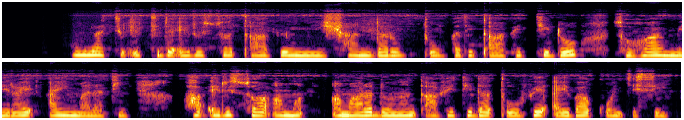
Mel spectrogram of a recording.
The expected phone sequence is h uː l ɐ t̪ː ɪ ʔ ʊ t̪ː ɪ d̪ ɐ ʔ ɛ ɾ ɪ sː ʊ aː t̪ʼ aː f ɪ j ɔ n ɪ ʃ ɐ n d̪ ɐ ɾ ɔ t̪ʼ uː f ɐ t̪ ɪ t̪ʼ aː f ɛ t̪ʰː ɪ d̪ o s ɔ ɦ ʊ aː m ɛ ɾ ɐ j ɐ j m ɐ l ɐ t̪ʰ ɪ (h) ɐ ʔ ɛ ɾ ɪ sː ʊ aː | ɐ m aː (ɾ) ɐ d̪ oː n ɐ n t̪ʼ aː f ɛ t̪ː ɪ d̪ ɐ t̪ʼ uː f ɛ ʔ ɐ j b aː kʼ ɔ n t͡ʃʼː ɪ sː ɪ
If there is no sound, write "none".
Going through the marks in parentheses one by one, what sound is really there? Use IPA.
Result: h, ɾ

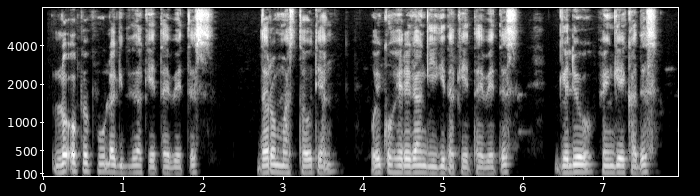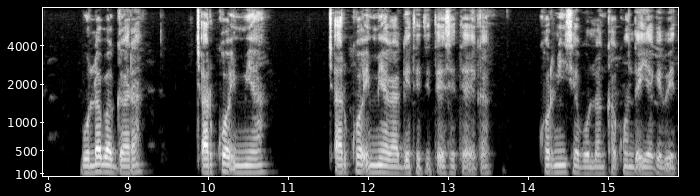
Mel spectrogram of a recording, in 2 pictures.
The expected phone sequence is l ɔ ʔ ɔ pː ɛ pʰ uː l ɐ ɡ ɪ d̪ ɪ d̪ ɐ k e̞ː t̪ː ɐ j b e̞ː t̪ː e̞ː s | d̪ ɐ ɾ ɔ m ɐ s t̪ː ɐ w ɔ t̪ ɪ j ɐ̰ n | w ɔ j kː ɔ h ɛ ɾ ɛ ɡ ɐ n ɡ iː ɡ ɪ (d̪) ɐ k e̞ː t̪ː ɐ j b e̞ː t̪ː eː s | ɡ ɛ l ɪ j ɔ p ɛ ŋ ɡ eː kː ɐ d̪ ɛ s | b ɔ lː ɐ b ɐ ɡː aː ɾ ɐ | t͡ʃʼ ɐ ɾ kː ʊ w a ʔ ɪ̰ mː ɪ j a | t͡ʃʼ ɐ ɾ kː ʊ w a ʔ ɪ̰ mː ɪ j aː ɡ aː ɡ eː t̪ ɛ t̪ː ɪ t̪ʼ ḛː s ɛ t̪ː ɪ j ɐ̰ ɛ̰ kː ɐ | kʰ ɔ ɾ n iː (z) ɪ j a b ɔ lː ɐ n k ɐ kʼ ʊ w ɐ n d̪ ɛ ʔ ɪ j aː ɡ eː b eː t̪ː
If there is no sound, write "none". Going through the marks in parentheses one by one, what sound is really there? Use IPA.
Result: d̪, s

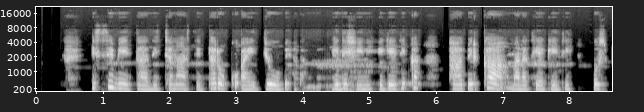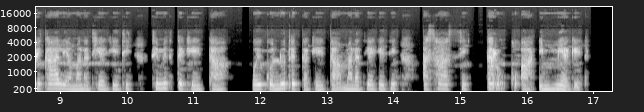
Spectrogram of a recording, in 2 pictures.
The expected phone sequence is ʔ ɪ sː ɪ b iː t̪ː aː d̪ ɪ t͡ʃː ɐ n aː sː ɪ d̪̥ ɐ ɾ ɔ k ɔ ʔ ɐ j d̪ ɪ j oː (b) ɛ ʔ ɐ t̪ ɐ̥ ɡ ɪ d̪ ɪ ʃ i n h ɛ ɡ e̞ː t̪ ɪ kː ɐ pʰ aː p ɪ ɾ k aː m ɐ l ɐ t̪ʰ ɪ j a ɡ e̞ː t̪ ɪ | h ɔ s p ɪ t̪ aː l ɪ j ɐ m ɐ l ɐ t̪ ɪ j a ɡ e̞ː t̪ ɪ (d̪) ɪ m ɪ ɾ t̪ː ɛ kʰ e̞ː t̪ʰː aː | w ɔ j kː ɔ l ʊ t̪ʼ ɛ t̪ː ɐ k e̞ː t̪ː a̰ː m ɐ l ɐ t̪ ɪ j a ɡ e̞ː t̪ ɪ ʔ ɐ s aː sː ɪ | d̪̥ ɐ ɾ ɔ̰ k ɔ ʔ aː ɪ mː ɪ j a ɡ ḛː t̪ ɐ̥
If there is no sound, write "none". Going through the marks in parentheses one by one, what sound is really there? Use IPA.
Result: b, t̪

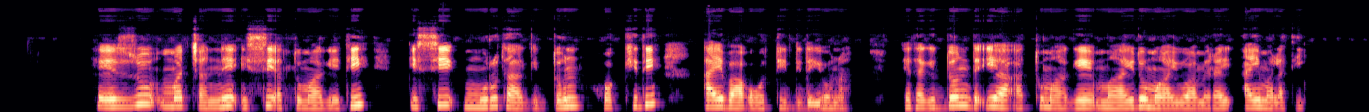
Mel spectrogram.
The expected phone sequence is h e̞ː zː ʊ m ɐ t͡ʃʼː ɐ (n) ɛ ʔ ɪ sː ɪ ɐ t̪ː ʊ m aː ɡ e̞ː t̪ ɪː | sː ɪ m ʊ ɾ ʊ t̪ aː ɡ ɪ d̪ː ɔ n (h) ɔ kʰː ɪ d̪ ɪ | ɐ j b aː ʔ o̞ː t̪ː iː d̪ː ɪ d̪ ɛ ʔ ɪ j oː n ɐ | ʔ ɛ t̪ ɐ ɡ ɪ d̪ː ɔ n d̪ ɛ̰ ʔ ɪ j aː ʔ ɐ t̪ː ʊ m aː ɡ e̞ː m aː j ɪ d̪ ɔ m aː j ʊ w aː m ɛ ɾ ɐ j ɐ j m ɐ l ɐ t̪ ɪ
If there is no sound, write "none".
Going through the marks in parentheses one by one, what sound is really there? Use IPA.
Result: nː, h

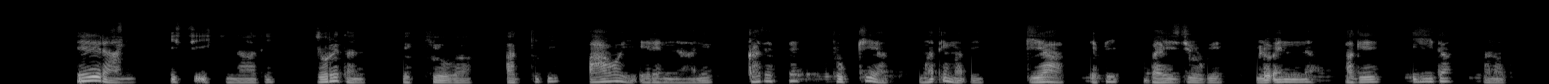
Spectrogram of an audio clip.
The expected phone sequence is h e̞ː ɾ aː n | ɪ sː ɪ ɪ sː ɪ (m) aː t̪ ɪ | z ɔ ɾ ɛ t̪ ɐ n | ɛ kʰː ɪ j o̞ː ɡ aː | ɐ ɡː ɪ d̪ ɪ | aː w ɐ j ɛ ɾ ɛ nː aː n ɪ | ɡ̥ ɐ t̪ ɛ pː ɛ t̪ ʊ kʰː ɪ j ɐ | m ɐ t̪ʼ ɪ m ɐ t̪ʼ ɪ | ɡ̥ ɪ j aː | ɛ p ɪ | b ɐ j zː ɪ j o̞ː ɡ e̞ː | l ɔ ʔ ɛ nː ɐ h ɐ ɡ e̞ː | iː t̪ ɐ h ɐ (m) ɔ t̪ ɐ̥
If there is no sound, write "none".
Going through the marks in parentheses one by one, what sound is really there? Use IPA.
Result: n, n

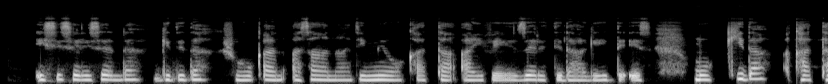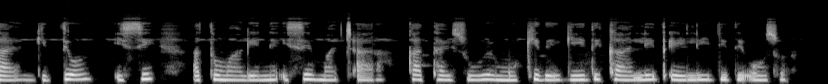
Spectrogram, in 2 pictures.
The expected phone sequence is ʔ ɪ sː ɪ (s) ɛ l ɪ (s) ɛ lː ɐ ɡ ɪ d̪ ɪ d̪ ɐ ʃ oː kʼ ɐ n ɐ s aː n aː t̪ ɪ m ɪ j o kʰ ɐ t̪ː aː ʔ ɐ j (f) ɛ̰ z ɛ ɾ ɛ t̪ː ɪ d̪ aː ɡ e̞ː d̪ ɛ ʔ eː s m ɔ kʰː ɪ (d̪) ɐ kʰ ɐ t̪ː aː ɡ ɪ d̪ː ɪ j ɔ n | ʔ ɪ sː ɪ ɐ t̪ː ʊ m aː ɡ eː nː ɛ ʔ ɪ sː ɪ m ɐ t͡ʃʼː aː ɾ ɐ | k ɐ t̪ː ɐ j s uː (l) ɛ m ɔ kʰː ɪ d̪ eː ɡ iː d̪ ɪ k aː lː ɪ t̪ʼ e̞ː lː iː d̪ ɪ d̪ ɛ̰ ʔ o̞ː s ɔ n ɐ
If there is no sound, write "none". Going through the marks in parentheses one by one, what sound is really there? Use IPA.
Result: s, s, f, d̪, ɾ

